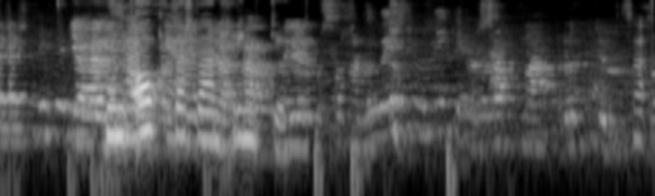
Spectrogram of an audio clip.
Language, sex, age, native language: Icelandic, male, 9, Icelandic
